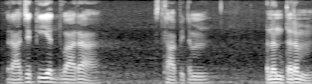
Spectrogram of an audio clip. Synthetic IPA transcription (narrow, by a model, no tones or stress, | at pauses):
ɾaːd͡ʒɐkiːjɐd̪ʋaːɾaː | st̪ʰaːpit̪ɐm | ɐnɐnt̪ɐɾɐm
